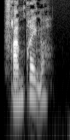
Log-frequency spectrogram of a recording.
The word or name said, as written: frembringer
